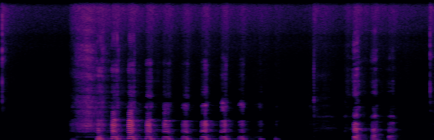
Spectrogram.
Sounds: Laughter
